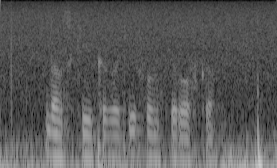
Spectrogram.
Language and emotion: Russian, neutral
